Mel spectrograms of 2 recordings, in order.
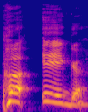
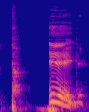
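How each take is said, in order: First: An extra uh vowel follows the p sound. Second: The p goes straight into the vowel. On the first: The speaker calls it wrong. "Notice you don't say puh" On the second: The speaker calls it right. "It's p-ig"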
